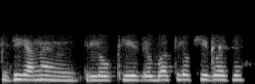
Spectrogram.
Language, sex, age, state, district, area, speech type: Sindhi, female, 30-45, Rajasthan, Ajmer, urban, conversation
